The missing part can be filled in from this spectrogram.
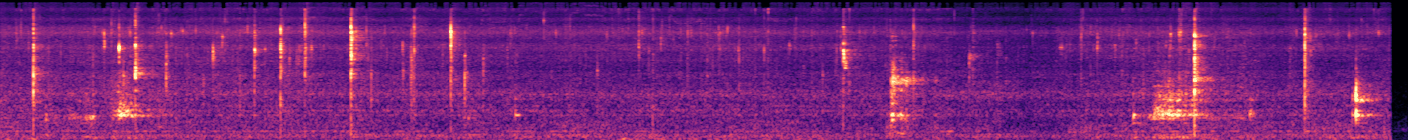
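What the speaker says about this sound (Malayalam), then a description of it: "ഇപ്പോൾ ഇത് ഫ്രൈ ചെയ്യാൻ വെച്ചിട്ടുണ്ട്. ഇപ്പോൾ ഫ്രൈ ആയിട്ടുണ്ട്." Prawns fry in oil with faint, scattered pops, ticks and crackles, plus brief bursts of sizzling spatter over a quiet background.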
